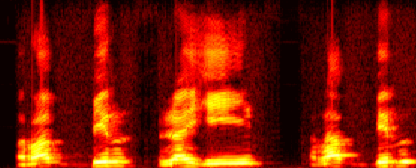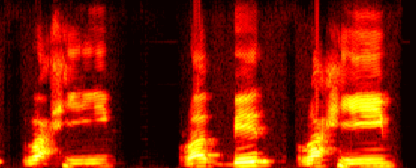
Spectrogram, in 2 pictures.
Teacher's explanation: ہوئی ہے، تو اب ہم نون ساکن نہیں پڑھیں گے، اس تنوین کو ڈائریکٹ را کے ساتھ ملائیں گے، ایک تنوین ختم کریں گے، زیر پڑھ دیں گے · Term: ادغام تعام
